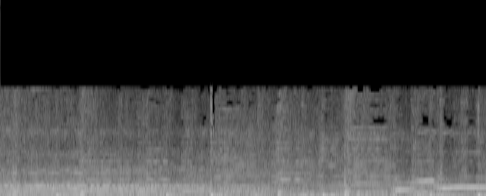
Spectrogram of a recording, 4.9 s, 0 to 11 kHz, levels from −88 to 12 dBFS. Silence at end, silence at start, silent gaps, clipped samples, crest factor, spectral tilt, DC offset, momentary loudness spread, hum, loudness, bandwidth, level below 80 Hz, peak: 0 s; 0 s; none; under 0.1%; 14 dB; -6.5 dB/octave; under 0.1%; 4 LU; none; -23 LUFS; 6.4 kHz; -32 dBFS; -8 dBFS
